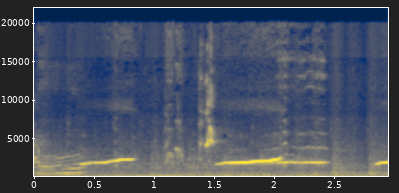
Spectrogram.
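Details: A pet talking Indian ringneck (rose-ringed) parakeet gives clear, rising whistled phrases, some drawn out and sliding upward, over a low steady hum.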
